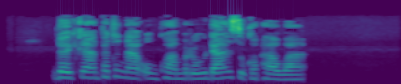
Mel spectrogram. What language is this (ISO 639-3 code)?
tha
